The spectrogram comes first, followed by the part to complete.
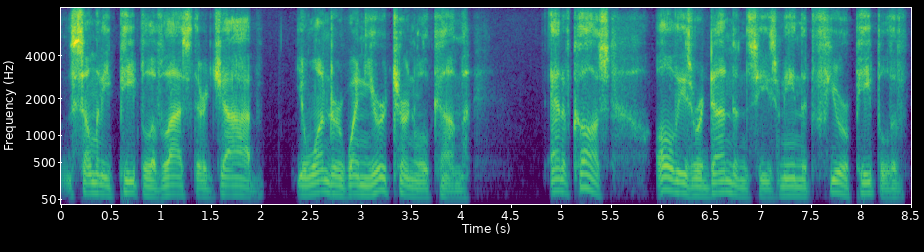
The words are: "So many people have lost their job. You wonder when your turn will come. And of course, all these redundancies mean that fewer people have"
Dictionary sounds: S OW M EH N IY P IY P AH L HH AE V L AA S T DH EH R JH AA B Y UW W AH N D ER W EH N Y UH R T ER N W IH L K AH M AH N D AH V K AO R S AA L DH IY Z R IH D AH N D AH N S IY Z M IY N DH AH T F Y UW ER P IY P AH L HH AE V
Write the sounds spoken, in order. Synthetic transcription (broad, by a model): S OW M EH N IY P IY P L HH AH V L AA S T DH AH R JH AA B Y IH W AH N D ER W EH N Y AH R T ER N W IH L K AH M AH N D AH V K AO R S AA L DH IY Z R IH D AH N D AH N S IY Z M IY N DH AH T F Y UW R P IY P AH L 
